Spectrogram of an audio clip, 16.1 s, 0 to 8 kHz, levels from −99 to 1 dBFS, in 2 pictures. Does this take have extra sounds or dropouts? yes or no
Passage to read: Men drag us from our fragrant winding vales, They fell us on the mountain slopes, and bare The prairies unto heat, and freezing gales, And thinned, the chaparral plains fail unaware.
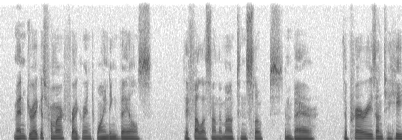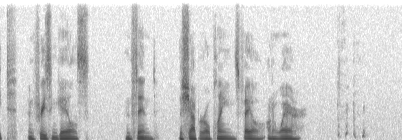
yes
